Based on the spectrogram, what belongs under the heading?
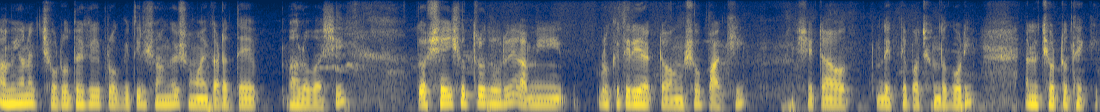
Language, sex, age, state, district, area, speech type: Bengali, male, 45-60, West Bengal, South 24 Parganas, rural, spontaneous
